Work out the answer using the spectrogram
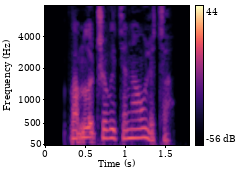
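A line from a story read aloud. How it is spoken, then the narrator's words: Whisper. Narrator (Russian): прошептал Том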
